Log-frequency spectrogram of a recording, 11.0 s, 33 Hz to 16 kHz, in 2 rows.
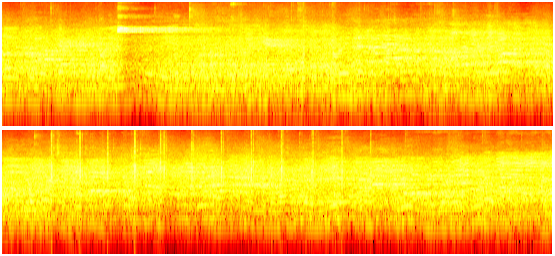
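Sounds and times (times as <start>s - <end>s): crowd chatter: 0.0s - 11.0s
referee's whistle blast: 1.1s - 1.9s.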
